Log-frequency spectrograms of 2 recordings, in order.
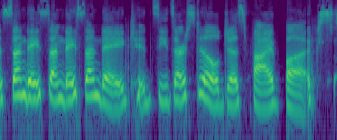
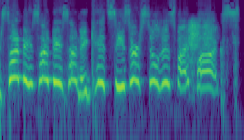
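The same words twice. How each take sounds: First: Slow motion. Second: Loud high monster truck ad voice; announcer yell. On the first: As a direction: stretch every word in slow motion. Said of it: "what are you saying in slow motion". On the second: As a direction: belt it like a radio ad. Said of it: "as he flips through the air". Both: Acted.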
